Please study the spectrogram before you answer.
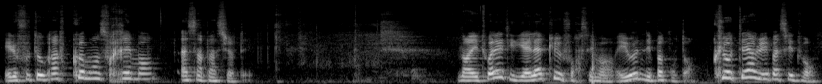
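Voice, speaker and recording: A woman narrating a children's audiobook in a playful, expressive way. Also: mid-range voice, brisk, slightly rough.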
